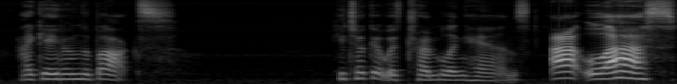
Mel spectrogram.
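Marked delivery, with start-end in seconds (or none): 3.6-4.5 booming, very loud outcry at full volume. Narrator reading a man's line as he takes the box: cried out. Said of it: "he cried".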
